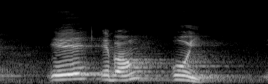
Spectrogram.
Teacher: যেমন কণ্ঠ ও তালুতে উচ্চারিত হবে আমাদের এ এবং ওই, এ এবং ওই ধ্বনি উচ্চারিত হবে কণ্ঠ ও তালু, কণ্ঠ ও তালু।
